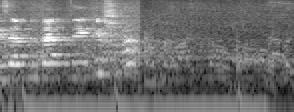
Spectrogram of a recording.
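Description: A woman's high-pitched voice speaking for about the first second, over background music with a steady low hum that carries on once she stops.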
